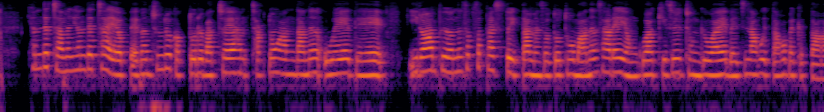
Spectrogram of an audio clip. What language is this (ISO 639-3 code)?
kor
